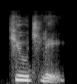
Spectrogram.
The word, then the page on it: hugely: Indian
